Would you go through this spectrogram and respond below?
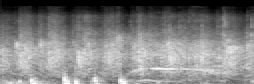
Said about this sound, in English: Thank you to our panelists here today. How about a nice round of applause for them?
